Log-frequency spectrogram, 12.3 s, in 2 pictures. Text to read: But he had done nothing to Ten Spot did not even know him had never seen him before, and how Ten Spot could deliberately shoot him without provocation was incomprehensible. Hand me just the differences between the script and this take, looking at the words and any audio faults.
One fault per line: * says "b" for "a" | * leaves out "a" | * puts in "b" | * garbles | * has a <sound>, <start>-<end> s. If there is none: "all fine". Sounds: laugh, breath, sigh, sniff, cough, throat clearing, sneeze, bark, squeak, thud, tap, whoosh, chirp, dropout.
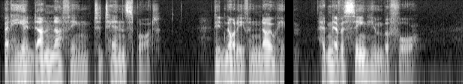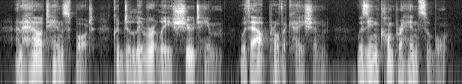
* has a dropout, 3.8-3.9 s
